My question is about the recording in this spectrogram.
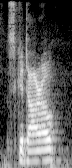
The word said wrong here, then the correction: Skura: You can say Yannick Ngakoue, but you can't say Skura.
